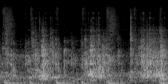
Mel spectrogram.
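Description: A sewing machine runs a triple stitch through fabric into felt while embellishing a satchel. It makes a steady, close mechanical chatter with a rhythmic needle thump about every fifth of a second.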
